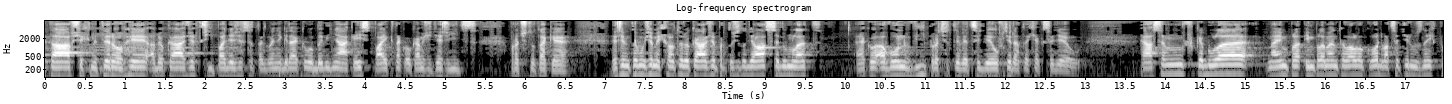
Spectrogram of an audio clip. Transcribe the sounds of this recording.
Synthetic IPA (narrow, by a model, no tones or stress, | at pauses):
t̪aːfʃɛxnɪt̪ɪɾo̞ɦɪado̞kaːʒɛfpr̥iːpaɟɛʒɛsɛt̪aɡɦlɛɲɛɡdɛjakovo̞bjɛviːɲaːkejspajkt̪akʔo̞kamʒɪcɛriːt͡st̪pɾo̞t͡ʃt̪o̞t̪akjɛvjɛɾɪmt̪o̞muʒɛmɪxalt̪odo̞kaːʒɛpɾo̞t̪o̞ʒɛt̪oɟɛlaːsɛdumlɛt̪ | jako̞avo̞nviːpɾot͡ʃsɛ̥t̪ɪvjɛt͡sɪɟɛjowfcɛɣdat̪ɛxjaksɛɟɛjow | jaːsɛmfkɛbulɛnaɪʔɪmplɛmɛnt̪ovalvo̞ko̞lo̞dvat͡sɛcɪɾuːznejx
